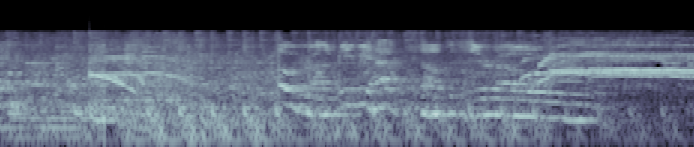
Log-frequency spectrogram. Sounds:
music
speech

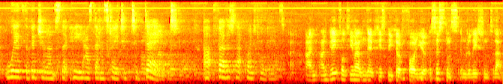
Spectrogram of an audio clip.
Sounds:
speech

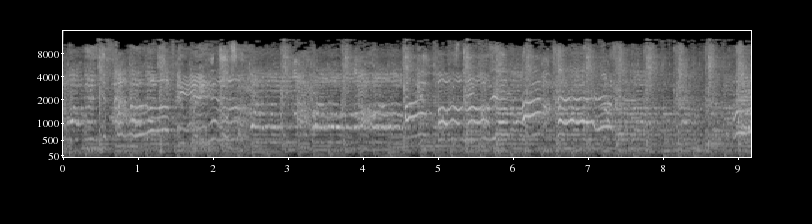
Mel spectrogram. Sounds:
music
music of asia
choir

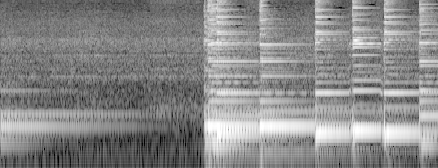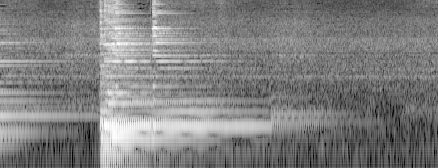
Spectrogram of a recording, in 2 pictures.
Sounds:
plucked string instrument
guitar
acoustic guitar
musical instrument
strum
music

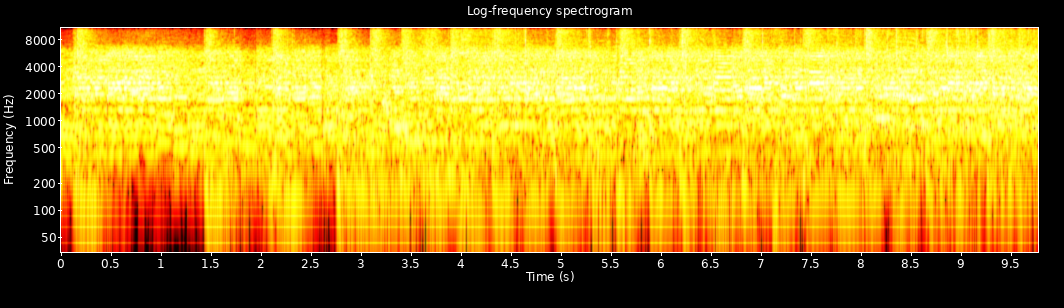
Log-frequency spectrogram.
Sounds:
musical instrument
music
double bass
rock music

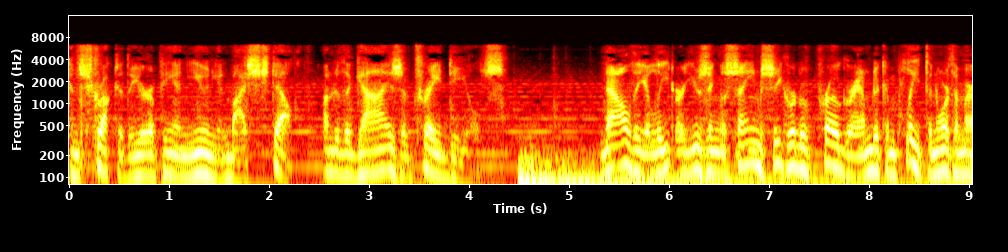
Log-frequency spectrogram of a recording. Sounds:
speech
music

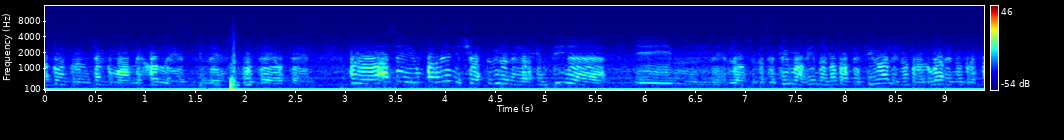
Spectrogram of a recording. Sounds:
speech

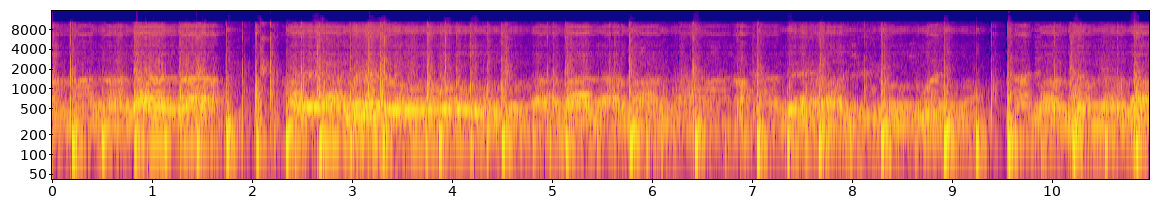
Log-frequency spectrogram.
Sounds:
speech

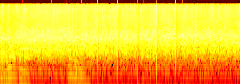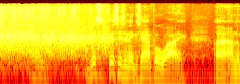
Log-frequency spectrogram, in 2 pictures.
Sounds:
applause

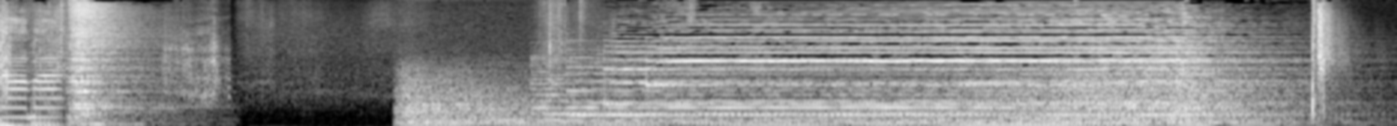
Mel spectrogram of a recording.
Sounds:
scary music
music
outside, urban or man-made
speech

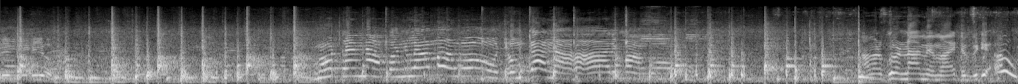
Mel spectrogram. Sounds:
outside, urban or man-made
music
speech

